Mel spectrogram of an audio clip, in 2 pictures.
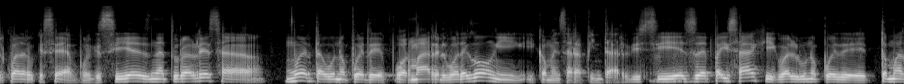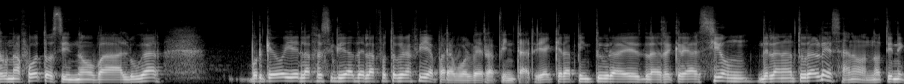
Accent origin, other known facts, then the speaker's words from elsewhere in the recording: San Pablo, Imbabura, Ecuador; yo como sanpaoleño tengo el orgullo de haber realizado el altar de aquí, de mi iglesia, de mi pueblo.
